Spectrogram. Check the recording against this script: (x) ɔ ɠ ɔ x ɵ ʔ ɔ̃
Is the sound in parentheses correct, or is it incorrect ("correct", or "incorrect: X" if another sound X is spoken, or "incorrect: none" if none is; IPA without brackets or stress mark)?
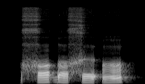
correct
